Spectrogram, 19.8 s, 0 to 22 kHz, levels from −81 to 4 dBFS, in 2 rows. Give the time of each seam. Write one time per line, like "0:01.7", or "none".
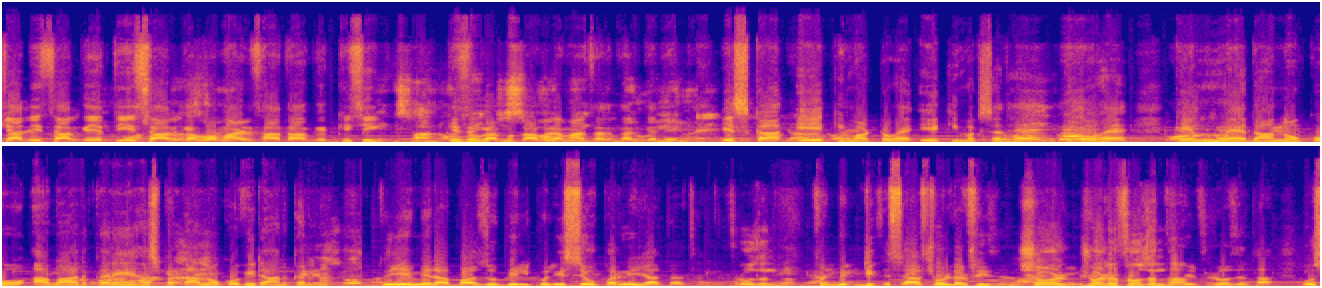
0:05.2
0:12.6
